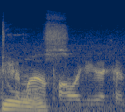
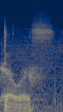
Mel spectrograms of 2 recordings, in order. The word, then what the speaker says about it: Dulles: It's not duels. It's Dulles.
